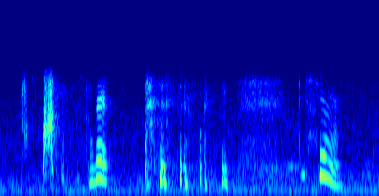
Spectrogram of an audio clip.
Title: Baby sneezed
